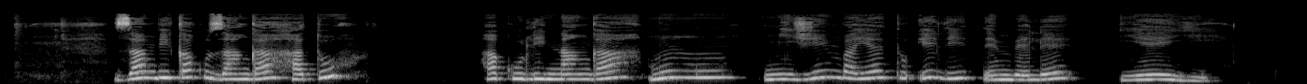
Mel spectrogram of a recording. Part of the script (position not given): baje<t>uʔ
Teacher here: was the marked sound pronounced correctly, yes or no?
yes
